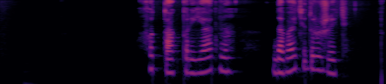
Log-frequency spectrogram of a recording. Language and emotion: Russian, neutral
